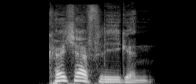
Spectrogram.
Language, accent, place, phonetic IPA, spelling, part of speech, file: German, Germany, Berlin, [ˈkœçɐˌfliːɡn̩], Köcherfliegen, noun, De-Köcherfliegen.ogg
- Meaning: plural of Köcherfliege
